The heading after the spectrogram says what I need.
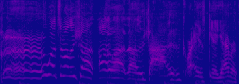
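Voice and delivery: put-on high-pitched, whooping drunken shout; wasted party yell. Young comic rallying the bus for tequila shots, wasted party yell.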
